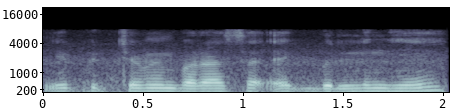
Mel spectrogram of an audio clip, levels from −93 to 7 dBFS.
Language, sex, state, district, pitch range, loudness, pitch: Hindi, male, Arunachal Pradesh, Longding, 135-145 Hz, -16 LUFS, 140 Hz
